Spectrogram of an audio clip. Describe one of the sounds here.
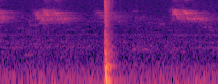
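A ceiling lamp clicks sharply into place.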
